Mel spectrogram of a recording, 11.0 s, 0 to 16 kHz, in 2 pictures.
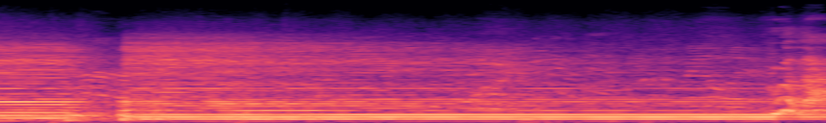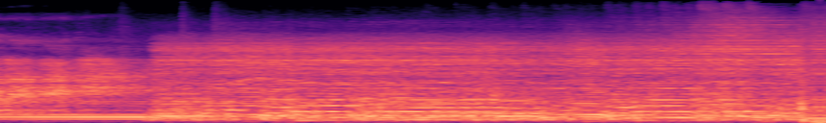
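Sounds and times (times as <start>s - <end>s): live rock band playing: 0.0s - 5.2s, 6.4s - 11.0s
held guitar chord with slide: 6.1s - 11.0s.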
